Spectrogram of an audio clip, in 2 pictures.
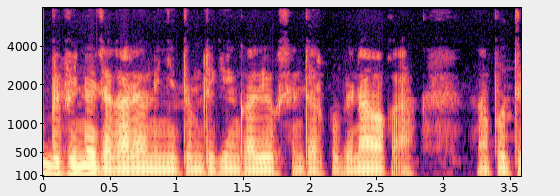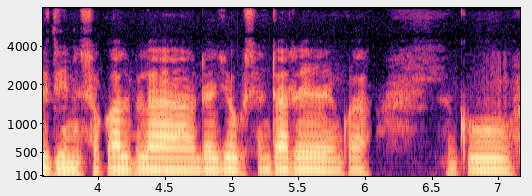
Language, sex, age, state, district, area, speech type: Santali, male, 30-45, West Bengal, Dakshin Dinajpur, rural, spontaneous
